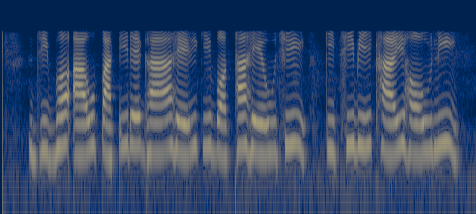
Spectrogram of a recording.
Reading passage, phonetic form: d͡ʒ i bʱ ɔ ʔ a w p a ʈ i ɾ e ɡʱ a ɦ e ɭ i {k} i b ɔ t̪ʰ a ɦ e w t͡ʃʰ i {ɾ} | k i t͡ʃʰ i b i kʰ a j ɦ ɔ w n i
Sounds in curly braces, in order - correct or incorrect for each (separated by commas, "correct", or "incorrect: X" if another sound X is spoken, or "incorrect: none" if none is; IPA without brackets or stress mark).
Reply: correct, incorrect: none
